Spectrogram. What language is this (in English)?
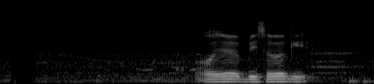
Sinhala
